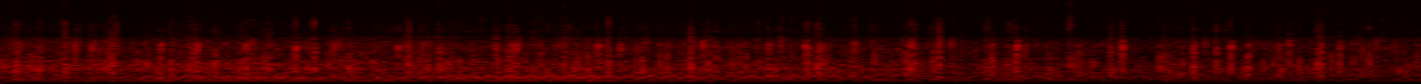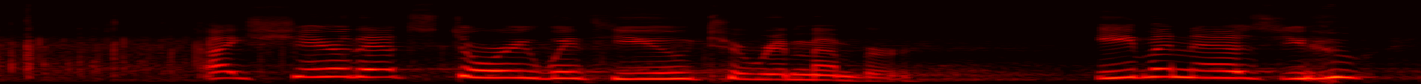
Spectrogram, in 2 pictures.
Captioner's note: applause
